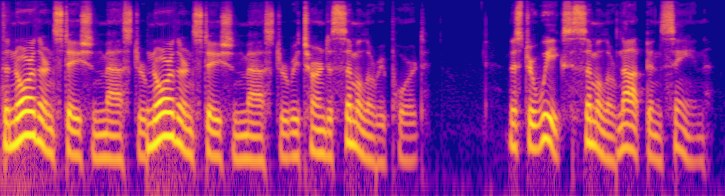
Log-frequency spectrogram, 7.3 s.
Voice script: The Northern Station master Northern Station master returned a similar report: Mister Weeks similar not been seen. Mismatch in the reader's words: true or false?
false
